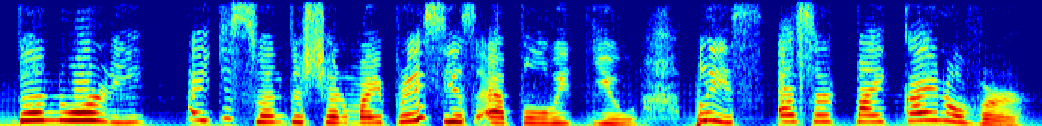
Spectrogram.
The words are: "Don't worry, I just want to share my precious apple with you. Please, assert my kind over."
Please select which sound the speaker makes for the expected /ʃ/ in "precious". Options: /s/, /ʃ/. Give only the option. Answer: /s/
